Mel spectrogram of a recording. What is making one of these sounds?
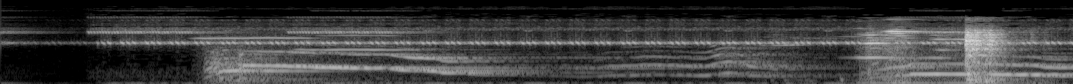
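A metal gate creaks slowly open.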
